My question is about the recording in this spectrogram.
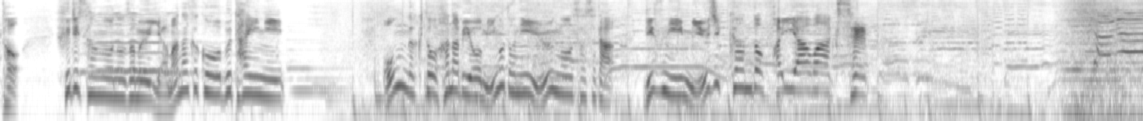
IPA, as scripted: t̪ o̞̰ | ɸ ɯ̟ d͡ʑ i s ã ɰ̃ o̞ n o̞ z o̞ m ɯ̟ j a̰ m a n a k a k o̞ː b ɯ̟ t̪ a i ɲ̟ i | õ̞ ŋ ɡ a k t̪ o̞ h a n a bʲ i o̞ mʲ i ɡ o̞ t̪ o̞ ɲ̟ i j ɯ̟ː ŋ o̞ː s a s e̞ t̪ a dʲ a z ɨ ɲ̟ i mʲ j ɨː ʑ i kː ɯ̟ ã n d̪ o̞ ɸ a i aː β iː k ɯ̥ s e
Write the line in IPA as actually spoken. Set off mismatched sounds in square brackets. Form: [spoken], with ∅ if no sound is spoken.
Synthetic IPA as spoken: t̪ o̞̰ | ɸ ɯ̟ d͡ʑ i s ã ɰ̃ o̞ n o̞ z o̞ m ɯ̟ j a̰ m a n a k a k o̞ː b ɯ̟ t̪ a i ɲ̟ i | õ̞ ŋ ɡ a k t̪ o̞ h a n a bʲ i o̞ mʲ i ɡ o̞ t̪ o̞ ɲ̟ i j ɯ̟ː ŋ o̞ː s a s e̞ t̪ a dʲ [i] z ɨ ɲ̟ i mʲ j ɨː ʑ i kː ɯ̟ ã n d̪ o̞ ɸ a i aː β [aː] k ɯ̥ s e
